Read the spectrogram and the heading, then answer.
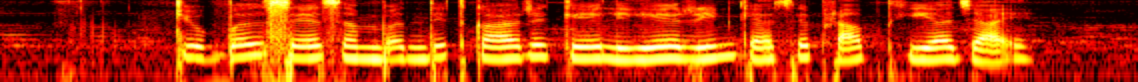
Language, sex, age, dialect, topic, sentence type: Hindi, female, 18-24, Marwari Dhudhari, banking, question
